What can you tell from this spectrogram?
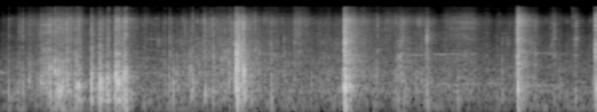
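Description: A cardboard shipping box being opened by hand: a burst of rustling and tearing in the first second or so, then three sharp knocks over the next few seconds.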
